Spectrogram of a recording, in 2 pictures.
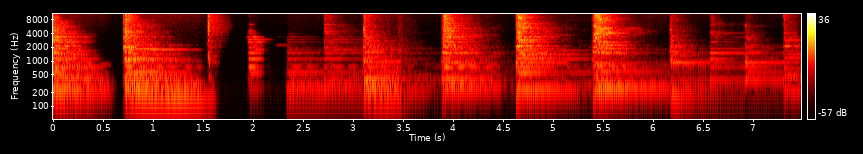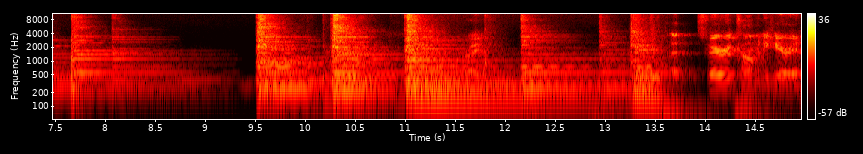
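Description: Flamenco guitar runs through solea compases strung together the way beginners play them, bright strummed chords in rhythmic bursts with short gaps and ringing decays, played alone without talk.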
